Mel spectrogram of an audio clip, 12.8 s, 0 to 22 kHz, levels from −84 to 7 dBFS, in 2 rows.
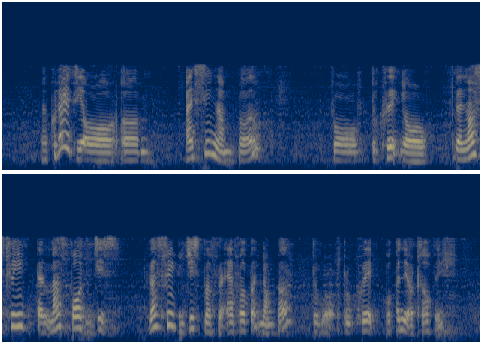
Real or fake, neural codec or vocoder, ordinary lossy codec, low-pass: fake; codec, 44.1 kHz, 1.7 kbps, Pupu-Codec; none; 5.4 kHz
